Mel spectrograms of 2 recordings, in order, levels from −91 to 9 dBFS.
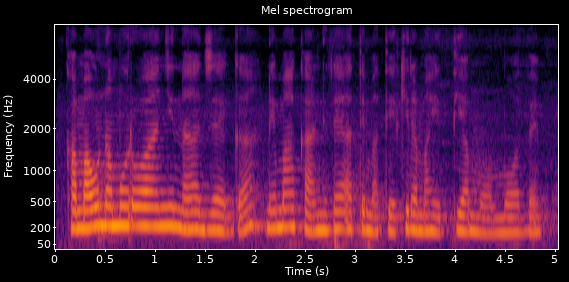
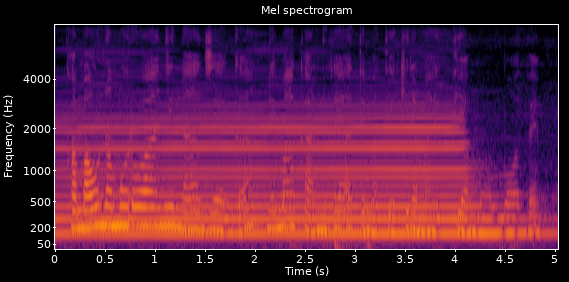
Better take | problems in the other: first | background sound (Bowed string instrument); 1 dB below the speech

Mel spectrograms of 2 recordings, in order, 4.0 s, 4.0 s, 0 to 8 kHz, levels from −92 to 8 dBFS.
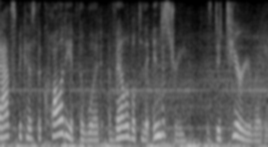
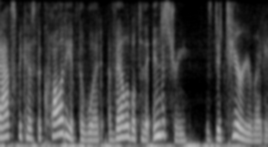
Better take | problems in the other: first | noise reduction (neural mask model Resemble Enhance denoiser)

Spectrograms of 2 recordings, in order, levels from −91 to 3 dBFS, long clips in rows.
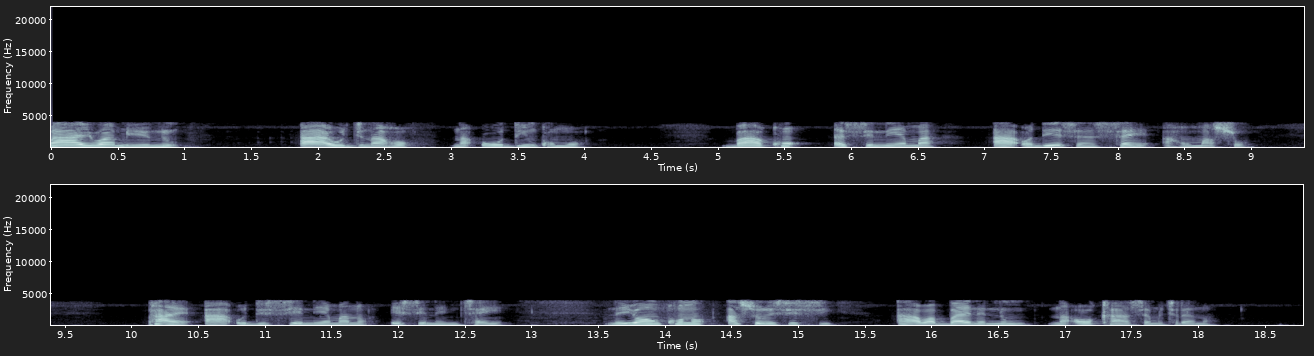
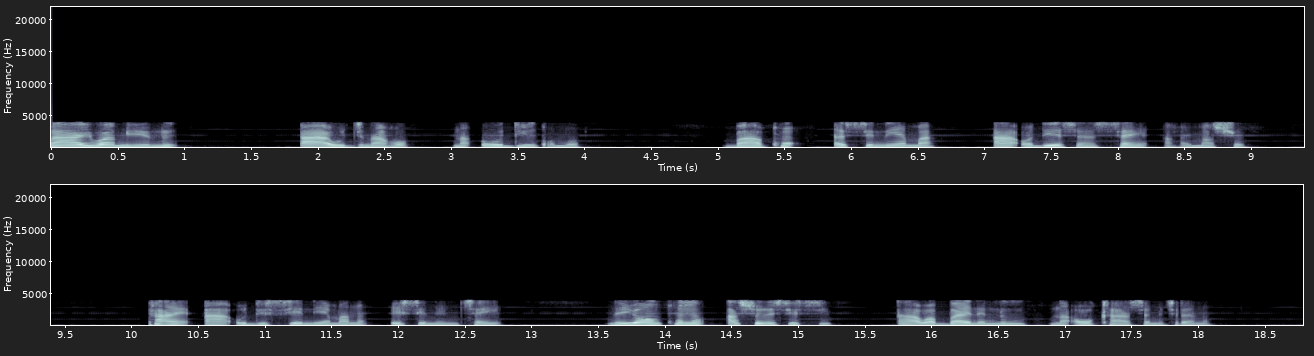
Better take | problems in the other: first | noise reduction (neural separator model SepFormer WHAMR!)

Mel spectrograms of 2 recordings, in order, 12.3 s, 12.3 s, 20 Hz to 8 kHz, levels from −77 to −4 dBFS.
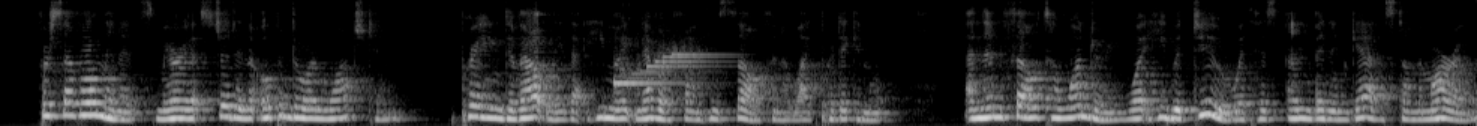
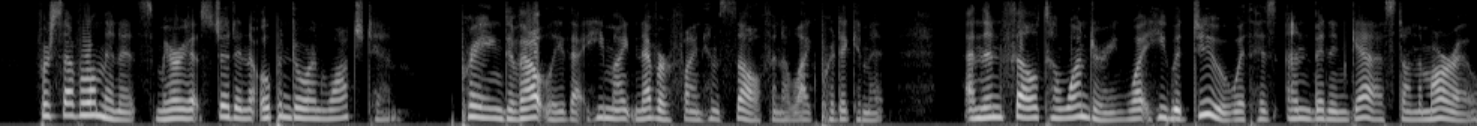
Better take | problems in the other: second | noise reduction (neural separator model SepFormer DNS4)

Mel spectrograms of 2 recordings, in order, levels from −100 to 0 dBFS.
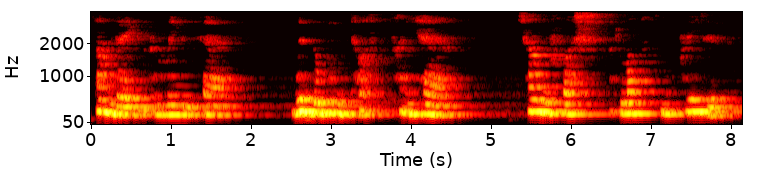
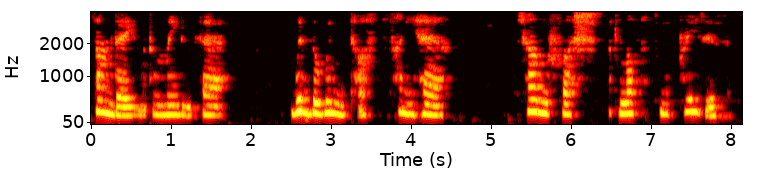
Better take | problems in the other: second | room echo; dies away in 0.9 s

